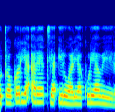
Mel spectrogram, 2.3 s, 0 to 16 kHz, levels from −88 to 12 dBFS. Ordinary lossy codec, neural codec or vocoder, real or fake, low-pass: none; none; real; 7.2 kHz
